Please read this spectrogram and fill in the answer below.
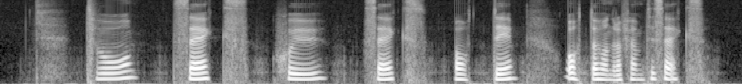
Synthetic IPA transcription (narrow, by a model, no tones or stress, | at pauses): t̪ʰvoː | sɛks | ɧʉ̟ː | sɛks | ɔt̪ːɪ | ɔt̪ːaɦɵnd̪ɾafɛmt̪ɪsɛks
